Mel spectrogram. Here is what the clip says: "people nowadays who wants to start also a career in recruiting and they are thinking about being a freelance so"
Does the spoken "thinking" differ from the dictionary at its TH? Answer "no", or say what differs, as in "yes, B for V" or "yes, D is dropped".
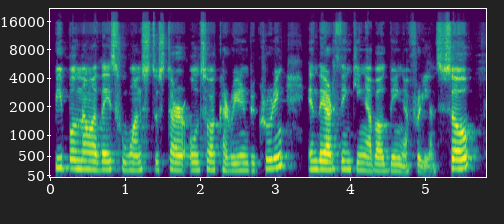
no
